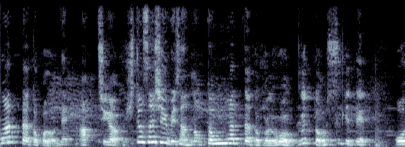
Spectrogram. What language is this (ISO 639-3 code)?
jpn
